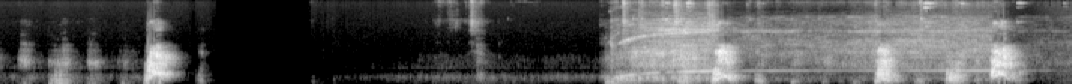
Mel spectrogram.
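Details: Bruno, an untrained dog, protests against a vacuum cleaner: a few sharp separate barks, a pause, then the vacuum starts humming and whining as he keeps barking loudly over it in short bursts.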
